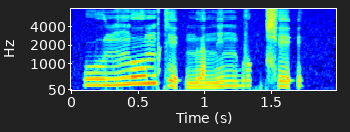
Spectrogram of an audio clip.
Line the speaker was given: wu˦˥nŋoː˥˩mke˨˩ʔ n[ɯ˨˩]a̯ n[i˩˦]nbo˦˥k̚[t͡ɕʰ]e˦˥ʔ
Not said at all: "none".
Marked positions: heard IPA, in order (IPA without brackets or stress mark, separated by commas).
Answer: ɯ˨˩, i˦˥, t͡ɕʰ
